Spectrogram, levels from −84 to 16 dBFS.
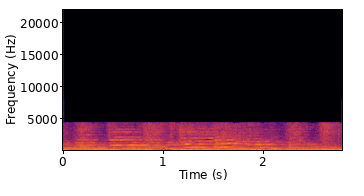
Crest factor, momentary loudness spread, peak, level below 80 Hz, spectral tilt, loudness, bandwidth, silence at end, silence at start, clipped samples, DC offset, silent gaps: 12 dB; 3 LU; -4 dBFS; -20 dBFS; -12 dB/octave; -16 LUFS; 4.6 kHz; 0 s; 0 s; under 0.1%; under 0.1%; none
